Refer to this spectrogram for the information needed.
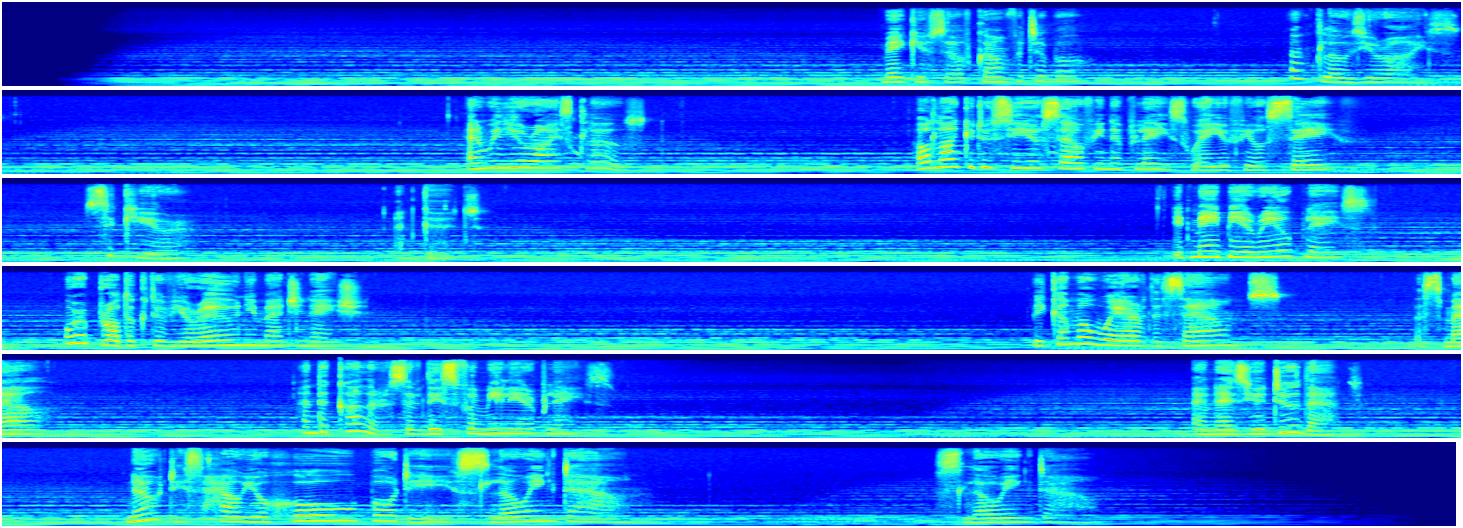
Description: Genre: Trance.
Hypnosis for Relaxation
